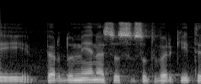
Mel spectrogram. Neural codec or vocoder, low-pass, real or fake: none; 7.2 kHz; real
